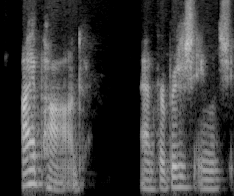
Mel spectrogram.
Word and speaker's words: iPod: Okay, an iPod is an object, and the stress is on the first syllable, iPod.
